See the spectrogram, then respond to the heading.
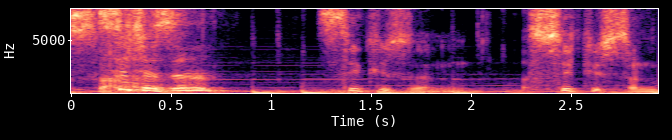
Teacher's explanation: The accent falls on the first syllable.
